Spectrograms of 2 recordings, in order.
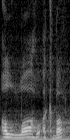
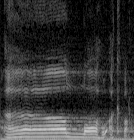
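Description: First: The first vowel is short, not drawn out. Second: The first vowel is drawn out long. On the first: It states that God is greatest. The speaker calls it right. "بدلا من أن يقول الله أكبر" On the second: It turns the statement into a question. The speaker calls it wrong. "من مد أول الكلمتين في التكبير"

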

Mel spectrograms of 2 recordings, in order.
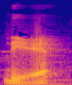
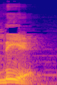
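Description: First: The syllable is said with the third tone. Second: The syllable is said without the third tone. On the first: This is the local Beijing pronunciation. "得念裂第三声" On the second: This is the standard pronunciation. "正音应该念裂啊"

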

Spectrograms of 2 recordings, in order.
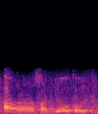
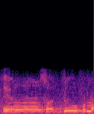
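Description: First: The opening word begins with an a vowel. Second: The opening word begins with an i vowel. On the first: It gives a reason. "وقرأ الباقون بفتحها" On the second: It states a condition. "بكسر الهمزة في إن صدوكم"

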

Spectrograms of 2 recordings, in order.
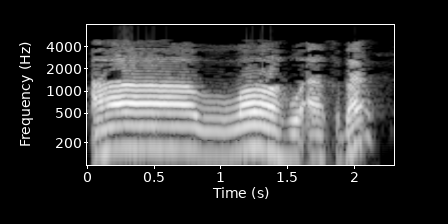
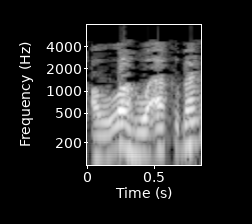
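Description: First: The opening vowel is drawn out long. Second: The opening vowel is kept short. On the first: It asks whether God is the greatest. The speaker calls it wrong. "maknanya, apakah Allah Maha Besar?" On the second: It states that God is the greatest. The speaker calls it right. "artinya Allah Maha Besar"

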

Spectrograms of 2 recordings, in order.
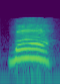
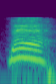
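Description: No difference in how they are said.

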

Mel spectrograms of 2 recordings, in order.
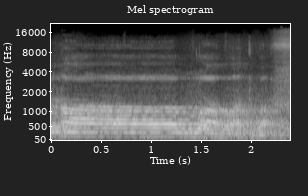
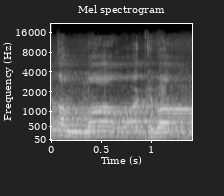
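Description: First: It opens with a long, questioning initial vowel. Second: It opens with a short, plain initial vowel. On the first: It sounds like asking whether God is greatest. The speaker calls it wrong. "يأتي بالهمزة قبل التكبير" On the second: It declares that God is greatest. The speaker calls it right. "فيؤذنون أذانا صحيحا"

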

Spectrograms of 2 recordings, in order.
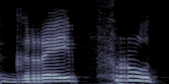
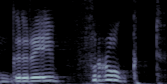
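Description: First: The word ends with t and no k sound. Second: The word ends with a k sound before t. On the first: The speaker calls it right. "правильно ведь все равно говорить «грейпфрут»" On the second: The speaker calls it wrong. "Вы говорите «грейпфрукт» вместо «грейпфрут»"

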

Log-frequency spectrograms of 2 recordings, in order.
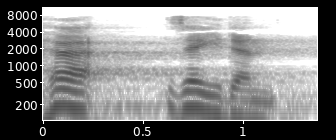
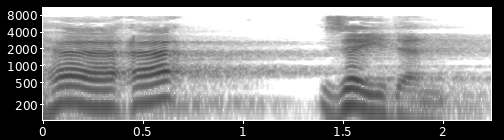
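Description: First: The first vowel is short, with no glottal stop. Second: The first vowel is long, ending in a glottal stop. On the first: "القصر تقول" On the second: "والمد تقول"

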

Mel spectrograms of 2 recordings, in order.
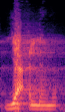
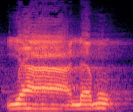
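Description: First: The ain is cut off tightly and abruptly. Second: The ain is held for a medium length. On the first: The speaker calls it wrong. "لعل بعض الطلاب يعطيها شدة" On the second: The speaker calls it right. "بل هي متوسطة، ليست شديدة وليست رخوة"

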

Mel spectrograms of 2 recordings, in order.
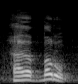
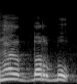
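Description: First: The u vowel moves onto the r. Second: The final b carries the u vowel. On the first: This is the pausal form with the vowel shifted. "سكنت الباء ونقلت الضمة إلى الراء" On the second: This is the basic form before the pause change. "الأصل أن تقول هذا الضرب"

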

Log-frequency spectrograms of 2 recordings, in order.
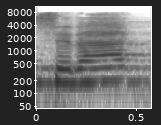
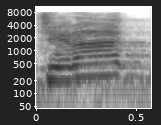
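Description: First: The word begins with an 's' sound. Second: The word begins with a 'ch' sound. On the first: This is how Bangladeshi Bengalis say it. "বাংলাদেশের বাঙালিরা স স, সব স" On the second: This is how Kolkata Bengalis say it. "আমরা কলকাতার বাঙালিরা চটাকে ভালো করে উচ্চারণ করি"

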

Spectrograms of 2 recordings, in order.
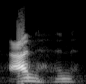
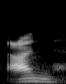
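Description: First: The n sound is bounced with a slight vowel. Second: The n sound is held still without a vowel. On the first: The speaker calls it wrong. "لا نحرك أو لا نقلقل النون أو نحركها، نقول عنه" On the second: The speaker calls it right. "بل الوقف بتسكين النون وإيضاح الهاء"

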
